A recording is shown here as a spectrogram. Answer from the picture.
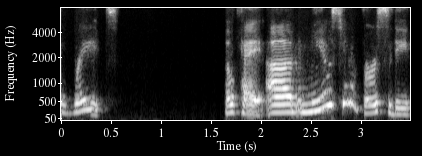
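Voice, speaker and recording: A woman's medium-pitched voice with ordinary pitch variation comes across with a dry sound, no echo and a quiet background. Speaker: software trainer. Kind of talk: webinar tutorial. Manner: fast. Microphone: headset.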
